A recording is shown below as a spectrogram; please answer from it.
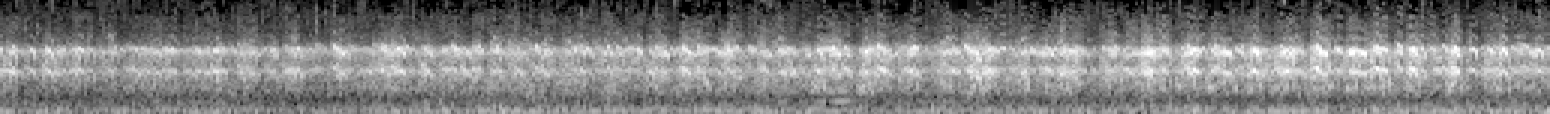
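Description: Dense chorus of a carmine bee-eater colony: hundreds of birds giving short throaty calls that overlap into a steady din, growing somewhat louder in the second half.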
